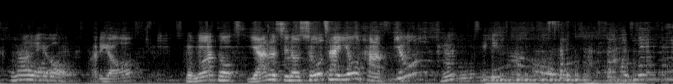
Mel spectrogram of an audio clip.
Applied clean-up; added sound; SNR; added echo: neural separator model SepFormer DNS4.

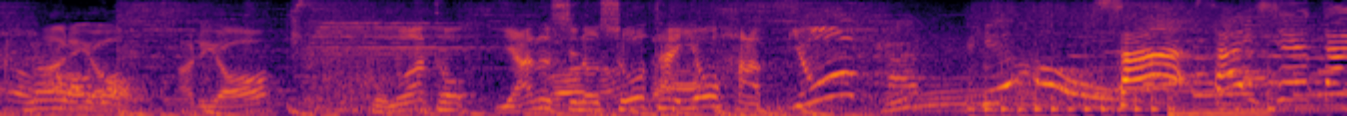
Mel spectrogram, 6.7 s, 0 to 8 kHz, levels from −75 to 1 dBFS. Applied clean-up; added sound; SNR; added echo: none; none; none; none.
